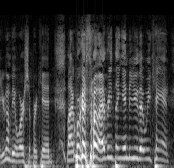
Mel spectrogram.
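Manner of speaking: put-on loud, eager pep talk to a toddler; excited cheer to a child. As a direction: hype up the little worshiper, full voice. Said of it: "so we're like".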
